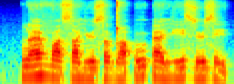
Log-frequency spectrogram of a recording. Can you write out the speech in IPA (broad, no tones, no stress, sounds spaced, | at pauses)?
ɳ æ v ɑ s ɑ j y s ɑ ɖ ɑ ʔ u ʔ æ j i z y z i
